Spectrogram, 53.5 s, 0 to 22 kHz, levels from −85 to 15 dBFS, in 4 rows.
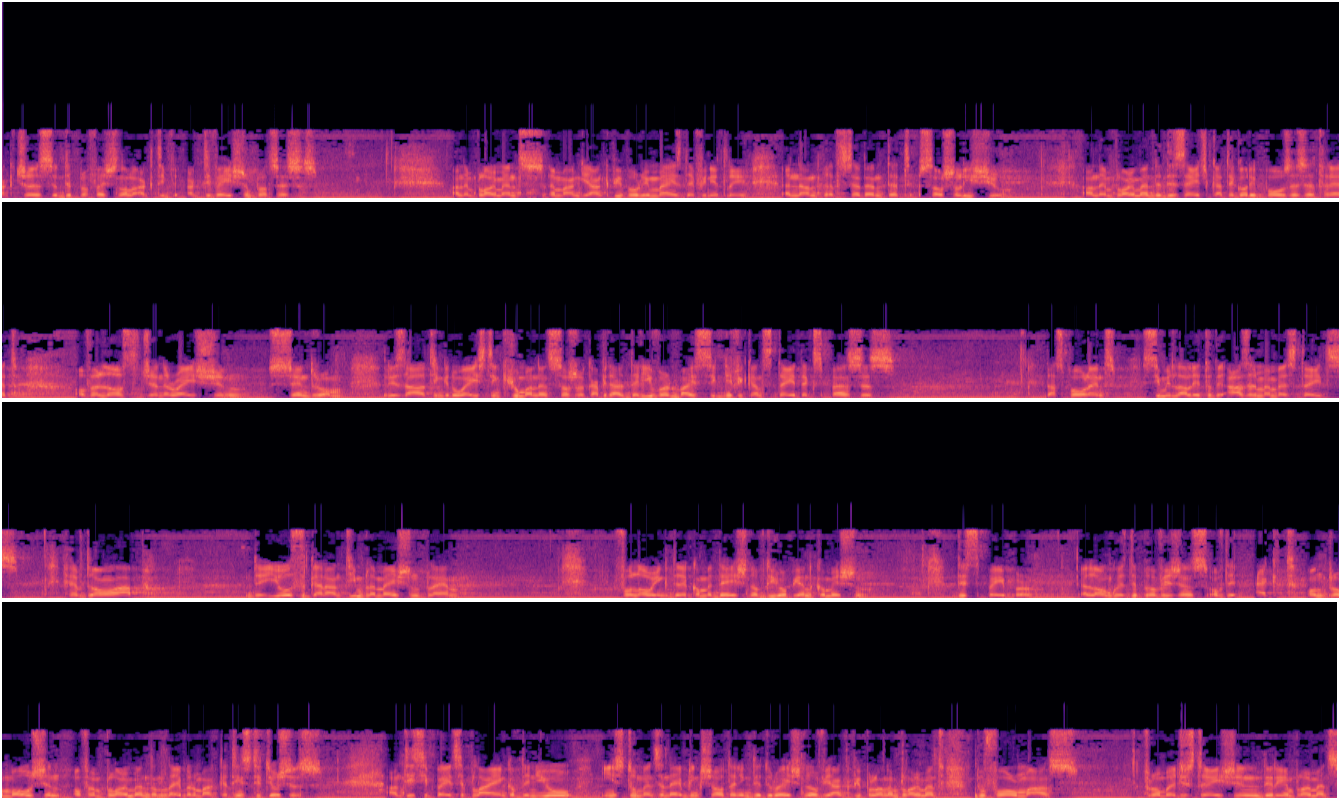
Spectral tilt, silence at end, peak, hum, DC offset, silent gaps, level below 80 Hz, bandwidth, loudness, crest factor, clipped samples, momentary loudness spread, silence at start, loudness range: -2.5 dB/octave; 0 s; 0 dBFS; 50 Hz at -30 dBFS; under 0.1%; none; -34 dBFS; 8.2 kHz; -12 LUFS; 14 dB; under 0.1%; 8 LU; 0 s; 2 LU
